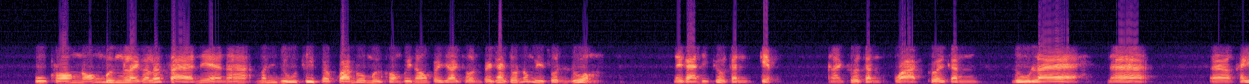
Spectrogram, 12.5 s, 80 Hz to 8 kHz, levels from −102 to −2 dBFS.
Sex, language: male, Thai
